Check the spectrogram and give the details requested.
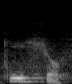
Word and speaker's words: Kirchhoff: sobre as leis de christoff esse nome é meio complicado de se pronunciar mas é tipo assim que chove que chove desde de queixas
